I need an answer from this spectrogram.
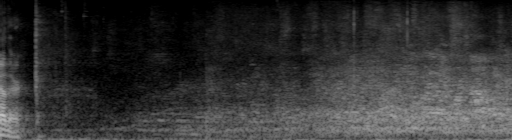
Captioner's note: indistinct chatters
